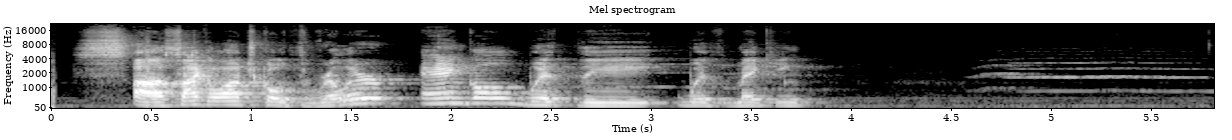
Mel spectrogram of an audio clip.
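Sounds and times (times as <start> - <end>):
speech: 0.4 - 3.9
cat meowing: 4.6 - 5.8.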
